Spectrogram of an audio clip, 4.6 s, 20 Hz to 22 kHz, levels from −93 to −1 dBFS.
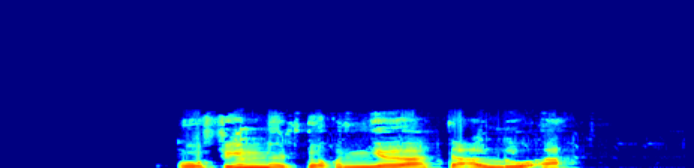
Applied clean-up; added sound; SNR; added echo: neural mask model DeepFilterNet 3.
